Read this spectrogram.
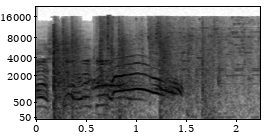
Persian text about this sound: صدای شلیک بود؟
